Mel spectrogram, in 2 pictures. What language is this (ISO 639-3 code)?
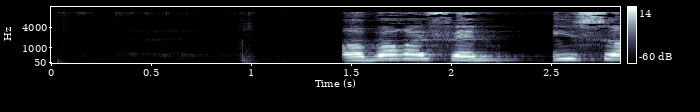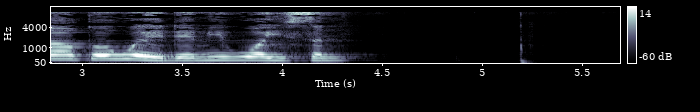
ibb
